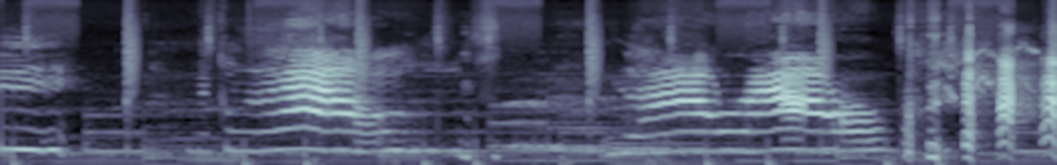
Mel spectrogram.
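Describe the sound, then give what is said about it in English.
Loud, drawn-out cat yowls rise and waver in two long swells, like cats squaring off in a fight, over a steady low thumping beat. “Sounded like a cat. Do you know you got a body? Yeah. Is there a cat fighting?”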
